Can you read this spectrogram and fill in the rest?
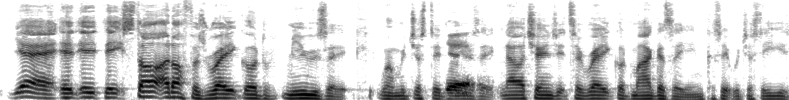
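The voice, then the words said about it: Yorkshire accent. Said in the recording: “that's the Yorkshire twang coming through”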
